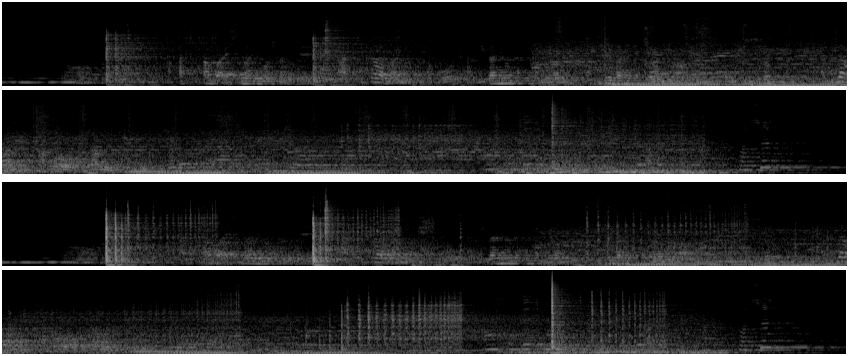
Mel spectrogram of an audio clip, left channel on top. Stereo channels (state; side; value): normal; both; correlation 0.49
